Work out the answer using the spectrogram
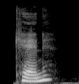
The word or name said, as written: KANDERS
